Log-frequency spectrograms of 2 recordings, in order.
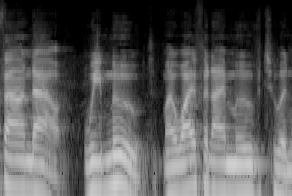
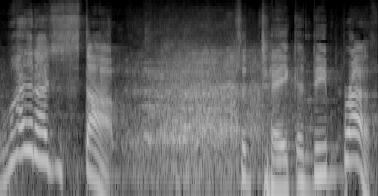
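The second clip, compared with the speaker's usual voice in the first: high self-mocking voice; 6 semitones higher, slower than usual. Self-scolding inner voice.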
